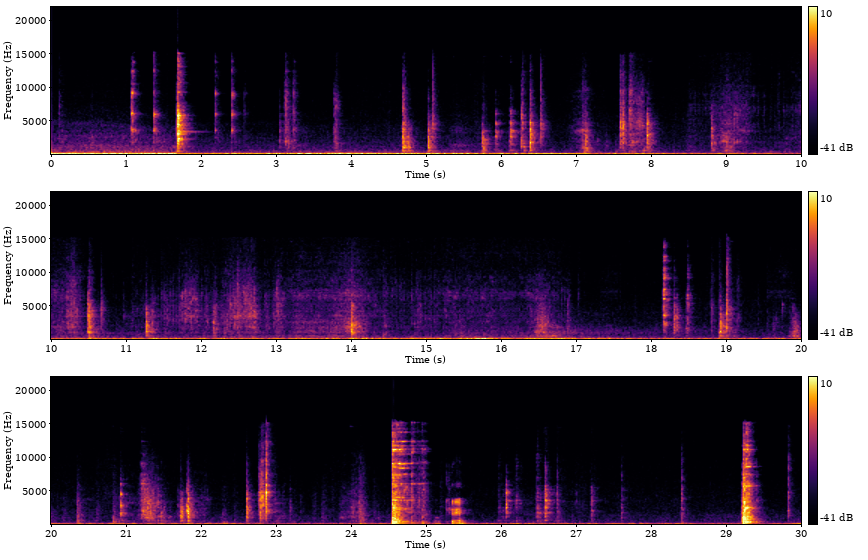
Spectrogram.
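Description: Scattered metal clinks and rattles of a bicycle chain and tools while a single-speed rear wheel is set back in its dropouts to tension a chain that was too loose, with a low rumble through the first several seconds and two louder knocks near the end.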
